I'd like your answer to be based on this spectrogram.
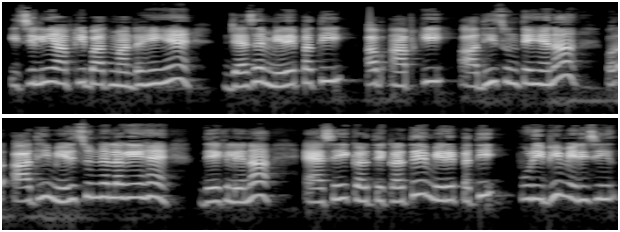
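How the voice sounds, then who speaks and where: This is a cartoon daughter-in-law who flatters her mother-in-law while plotting in sly asides, with a woman doing the voice. The voice is very high and bright. She sounds pleased with herself. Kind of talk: cartoon voice acting.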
